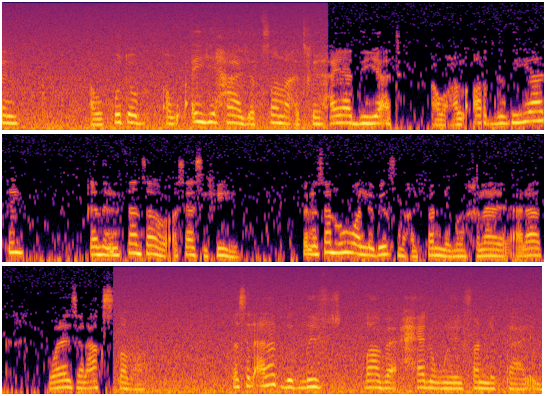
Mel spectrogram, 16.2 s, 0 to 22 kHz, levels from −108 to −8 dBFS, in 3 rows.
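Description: From 3.25 to 11.95 s there's overdone noise removal: the denoiser is set so hard it shuts off bands sitting near the room noise, which was only about 10 dB under the speech, so the background turns into twinkly near-silence.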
